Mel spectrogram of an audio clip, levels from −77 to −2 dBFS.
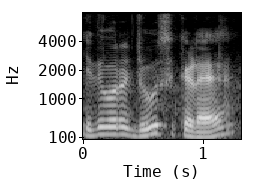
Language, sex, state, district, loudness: Tamil, male, Tamil Nadu, Kanyakumari, -18 LUFS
